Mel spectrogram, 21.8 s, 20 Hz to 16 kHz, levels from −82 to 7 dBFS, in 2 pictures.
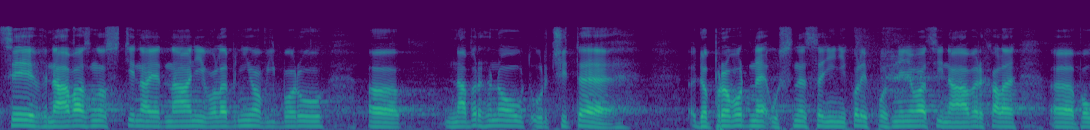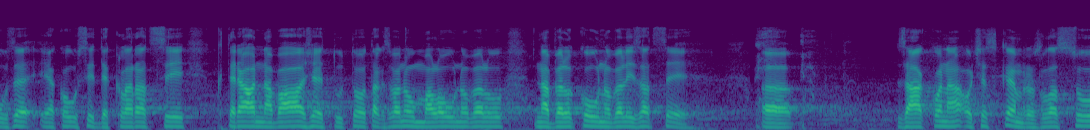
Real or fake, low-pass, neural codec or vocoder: real; 7.2 kHz; none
